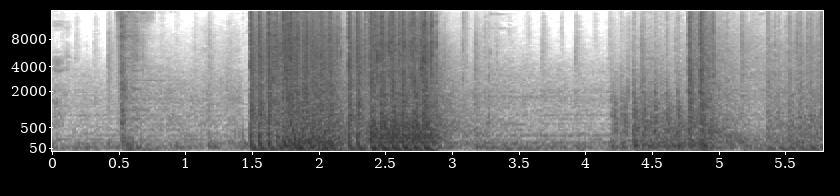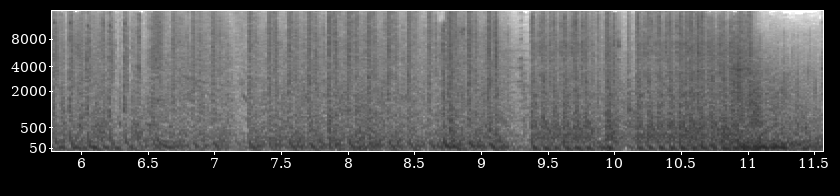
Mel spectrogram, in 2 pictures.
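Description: Heavy automatic gunfire from Modern Warfare multiplayer, with a TAQ Evolvere in play: dense, loud bursts of rapid shots that fill most of the stretch, broken by a few brief lulls.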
